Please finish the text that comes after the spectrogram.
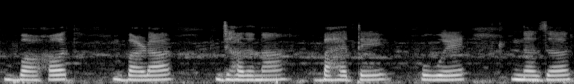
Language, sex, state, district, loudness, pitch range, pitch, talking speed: Hindi, female, Madhya Pradesh, Dhar, -15 LUFS, 210-220 Hz, 210 Hz, 65 wpm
